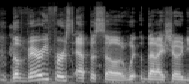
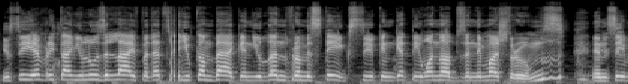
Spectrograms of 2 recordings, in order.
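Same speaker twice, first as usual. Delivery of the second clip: higher, hammy Italian wisdom; bad Italian accent; 6 semitones higher than usual. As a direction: lecture like a cartoon Italian. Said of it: "bad Italian accents".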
